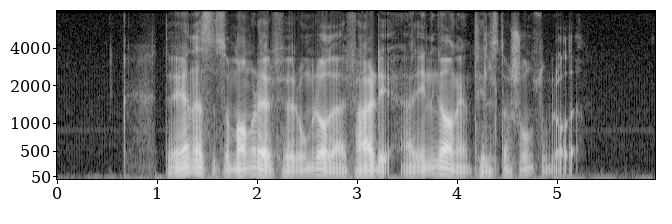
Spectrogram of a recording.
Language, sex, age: Norwegian, male, 37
